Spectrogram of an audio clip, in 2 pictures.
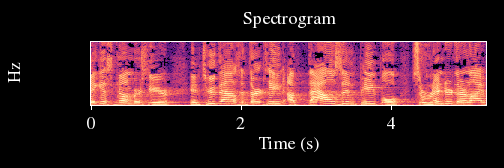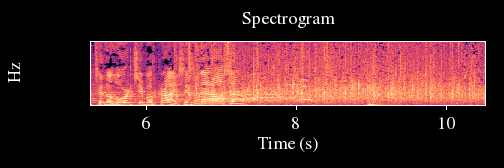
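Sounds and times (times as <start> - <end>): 
speech: 0.0 - 7.8
polite golf clap from audience: 5.9 - 10.5.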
